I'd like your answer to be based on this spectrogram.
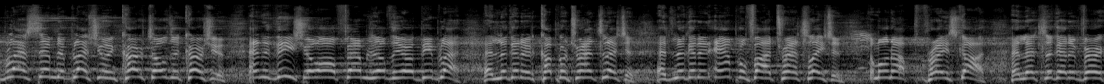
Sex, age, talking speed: male, 50-69, 255 wpm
